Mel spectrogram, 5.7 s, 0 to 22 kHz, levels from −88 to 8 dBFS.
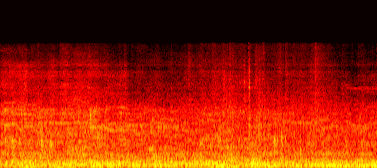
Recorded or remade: remade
